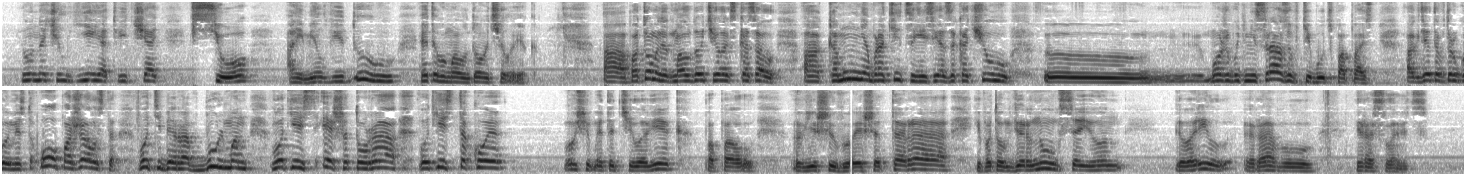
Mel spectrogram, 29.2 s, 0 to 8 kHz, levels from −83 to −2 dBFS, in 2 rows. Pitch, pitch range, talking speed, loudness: 190 Hz, 155-215 Hz, 135 wpm, -18 LUFS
